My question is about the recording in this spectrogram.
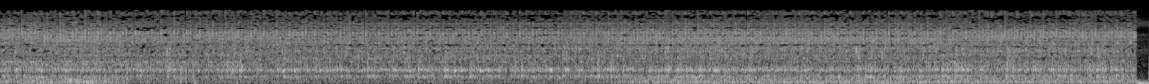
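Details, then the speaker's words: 1972 Datsun 1200 coupe running after long sitting; rapid irregular knocking over a busy idle, like rod knock, actually the crank pulley wobbling because its bolt was only hand tight and spun loose. "and what we discovered a friend of mine and i was that the crank pulley was hand tight and the bolt just spun loose right out the engine and was causing that noise for that crank pulley to wobble around"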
